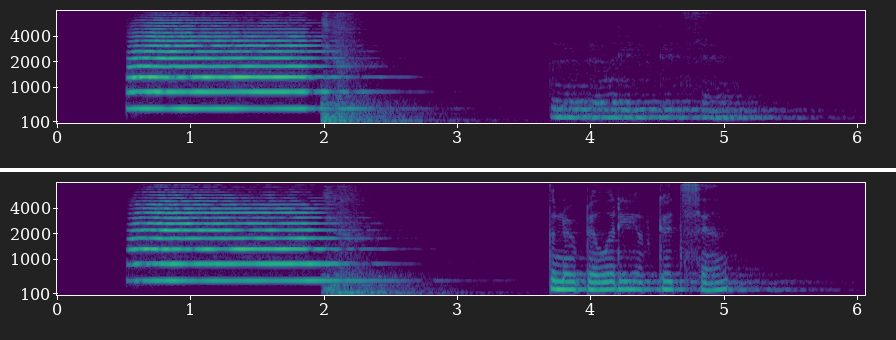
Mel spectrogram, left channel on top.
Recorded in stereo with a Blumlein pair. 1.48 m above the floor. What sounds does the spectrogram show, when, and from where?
0.5 s a trumpet: 25° left, 2 m
2.0 s breathing: 35° left, 2.0 m
3.7 s a woman speaking: 40° right, 0.6 m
